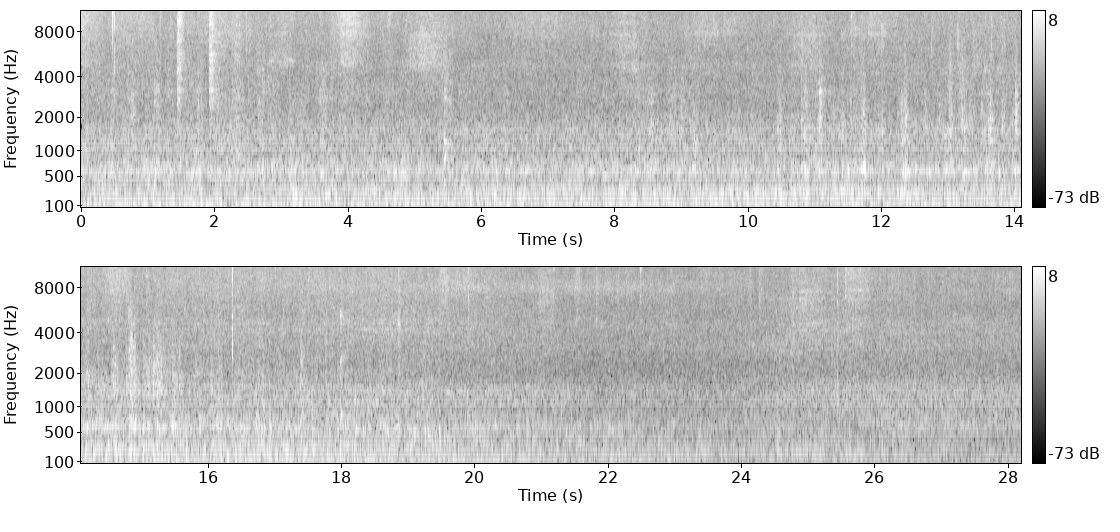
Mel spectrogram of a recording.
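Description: Prague metro train running through a tunnel, heard from inside the car: a loud, steady rumble with scattered clicks from the wheels on the rails. The noise eases gradually over the last ten seconds or so.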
